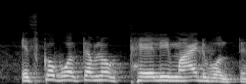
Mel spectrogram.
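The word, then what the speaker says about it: phthalimide: एक बता रहे हैं थली माइड रिएक्शन गेब्रियल थलीमा बहुत इंपोर्टेंट है डिंग दो Gabriel Gabriel थेली might थेली might reaction इससे बेटा पीएच होता है साइलेंट होता है गेब्रियल थलीमा इड रिएक्शन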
